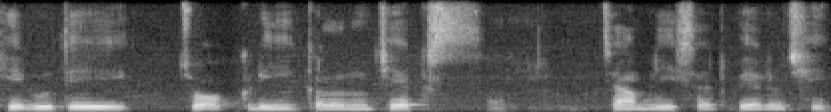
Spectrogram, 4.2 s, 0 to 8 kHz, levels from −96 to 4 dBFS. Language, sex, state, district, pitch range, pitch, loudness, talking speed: Gujarati, male, Gujarat, Gandhinagar, 135-140 Hz, 140 Hz, -17 LUFS, 130 wpm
